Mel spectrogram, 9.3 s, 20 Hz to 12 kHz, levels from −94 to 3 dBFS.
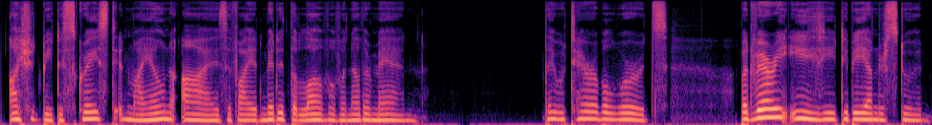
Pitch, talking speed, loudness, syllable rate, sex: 165 Hz, 165 wpm, -18 LUFS, 5.4 syllables/s, female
